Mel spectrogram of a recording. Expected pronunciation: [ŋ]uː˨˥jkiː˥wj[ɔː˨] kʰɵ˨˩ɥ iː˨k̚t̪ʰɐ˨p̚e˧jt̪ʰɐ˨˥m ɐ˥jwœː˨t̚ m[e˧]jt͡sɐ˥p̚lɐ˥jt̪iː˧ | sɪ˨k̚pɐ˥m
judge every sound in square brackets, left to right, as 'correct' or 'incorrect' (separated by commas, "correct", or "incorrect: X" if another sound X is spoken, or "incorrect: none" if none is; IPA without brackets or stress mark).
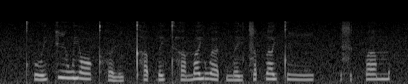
incorrect: kʰ, incorrect: ɔː˧, incorrect: e˨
